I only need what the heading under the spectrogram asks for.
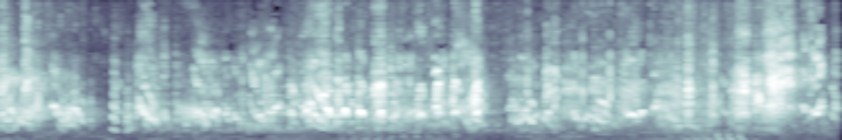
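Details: Flock of twenty budgerigar pairs in continuous high chattering and warbling, quick overlapping chirps, with occasional low thuds underneath.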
